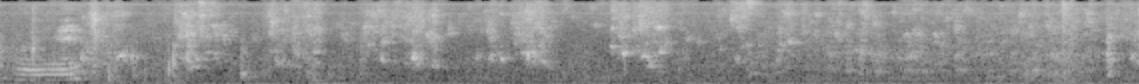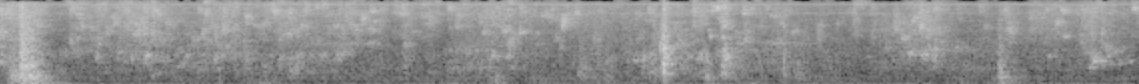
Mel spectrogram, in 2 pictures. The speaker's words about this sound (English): Right, so let's wash your little hands.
